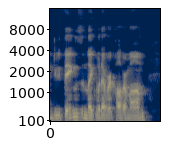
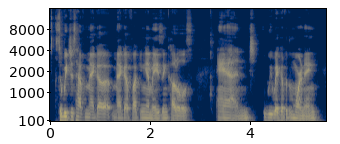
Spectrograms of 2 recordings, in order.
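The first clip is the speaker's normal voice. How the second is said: ordinary delivery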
